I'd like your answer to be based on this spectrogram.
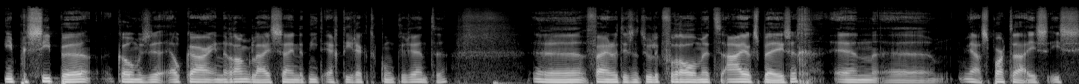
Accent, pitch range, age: Dutch, 105-120 Hz, 40-59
